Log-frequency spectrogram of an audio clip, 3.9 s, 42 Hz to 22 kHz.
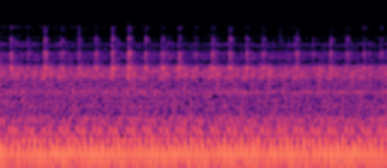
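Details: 1987 Mercedes W124 turbo diesel, 150k miles, cold start: loud, sharp, regular clatter over the idle rumble, harsher than normal; other owners suspect the first fuel injector knocking hard, unconfirmed. Smoke clears quickly once running.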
